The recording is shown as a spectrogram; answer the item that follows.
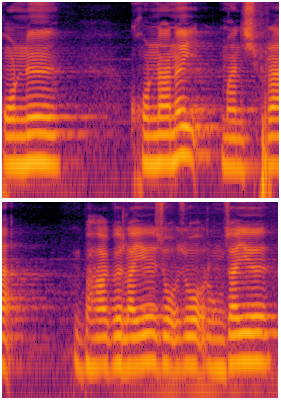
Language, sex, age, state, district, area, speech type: Bodo, female, 18-30, Assam, Chirang, rural, spontaneous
